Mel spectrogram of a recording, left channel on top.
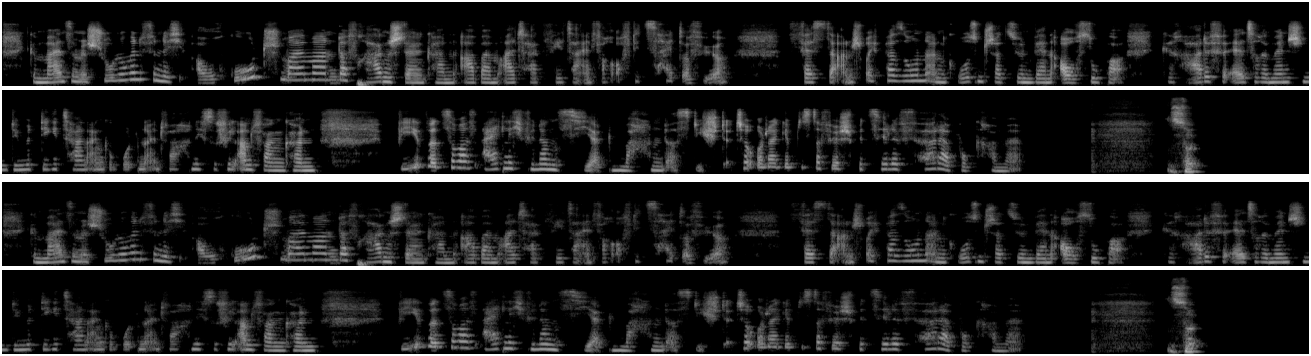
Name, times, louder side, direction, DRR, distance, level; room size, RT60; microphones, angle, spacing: voice 1, 0.0-23.3, left 5 dB, 55° left, 0.7 m, -33 dB
voice 2, 24.0-25.0, left 1 dB, 15° left, 1.7 m, -31 dB
4.1 x 2.4 x 3.3 m
head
